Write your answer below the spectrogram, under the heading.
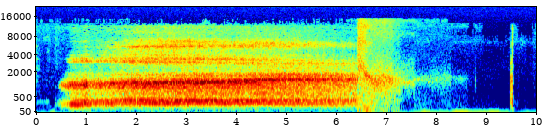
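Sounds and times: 
deep long breath out during a shamanic breathing exercise: 0.4s - 7.3s.

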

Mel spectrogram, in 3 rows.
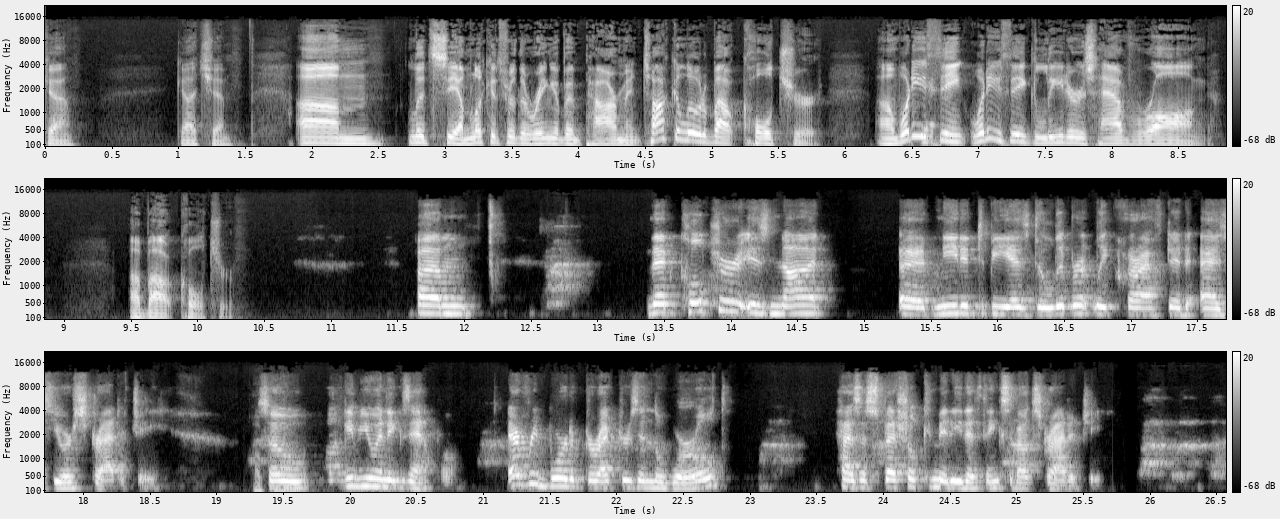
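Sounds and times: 
speech: 0.0s - 0.3s, 1.0s - 8.8s, 9.5s - 10.4s, 11.6s - 12.8s, 13.4s - 22.9s, 23.6s - 26.1s
dog barking: 12.6s - 13.0s, 21.0s - 21.2s, 23.1s - 26.5s.

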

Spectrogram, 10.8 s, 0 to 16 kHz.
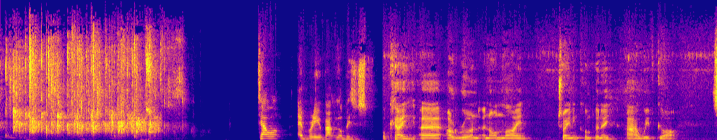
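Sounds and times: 
audience applause with many hands clapping: 0.0s - 2.8s
speech: 3.9s - 10.7s.

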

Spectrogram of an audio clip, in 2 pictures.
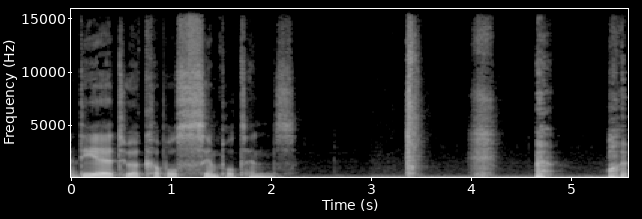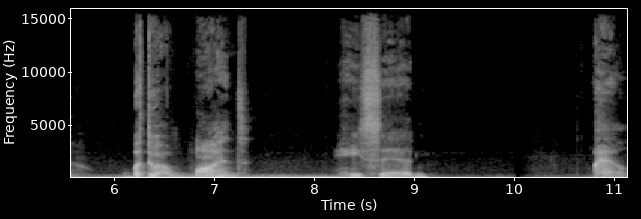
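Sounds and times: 
speech: 0.0s - 2.3s, 5.4s - 7.4s, 8.3s - 9.2s, 10.8s - 11.1s
short breathy sniffs: 3.4s - 4.4s.

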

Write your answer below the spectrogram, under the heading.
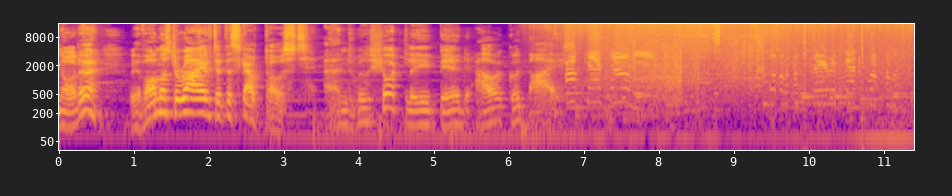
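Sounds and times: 
speech: 0.0s - 7.2s
steady rain: 6.8s - 11.3s.

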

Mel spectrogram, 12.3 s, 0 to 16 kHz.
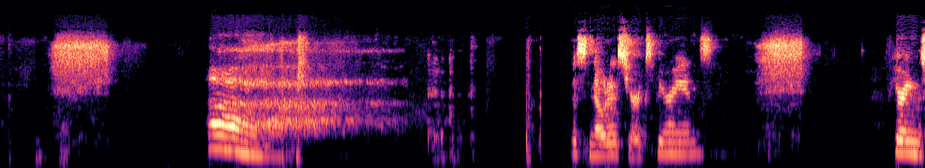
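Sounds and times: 
person breathing in a guided group meditation: 0.6s - 1.6s, 3.2s - 6.0s, 10.1s - 10.8s
faint breathy sounds: 0.6s - 1.7s, 2.8s - 6.0s
speech: 7.6s - 9.6s, 11.9s - 12.3s.

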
